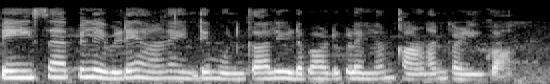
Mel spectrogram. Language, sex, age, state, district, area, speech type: Malayalam, female, 18-30, Kerala, Palakkad, rural, read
